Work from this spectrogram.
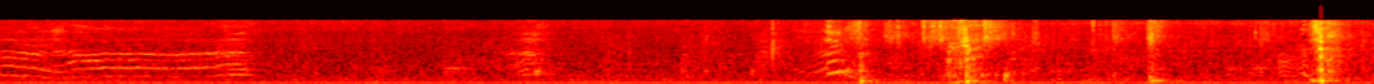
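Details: Dog excited about going for a walk: high, wavering whines with clear upper tones in the first second, then scattered short yelps and sharp noises while a person talks to it and tells it to sit.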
